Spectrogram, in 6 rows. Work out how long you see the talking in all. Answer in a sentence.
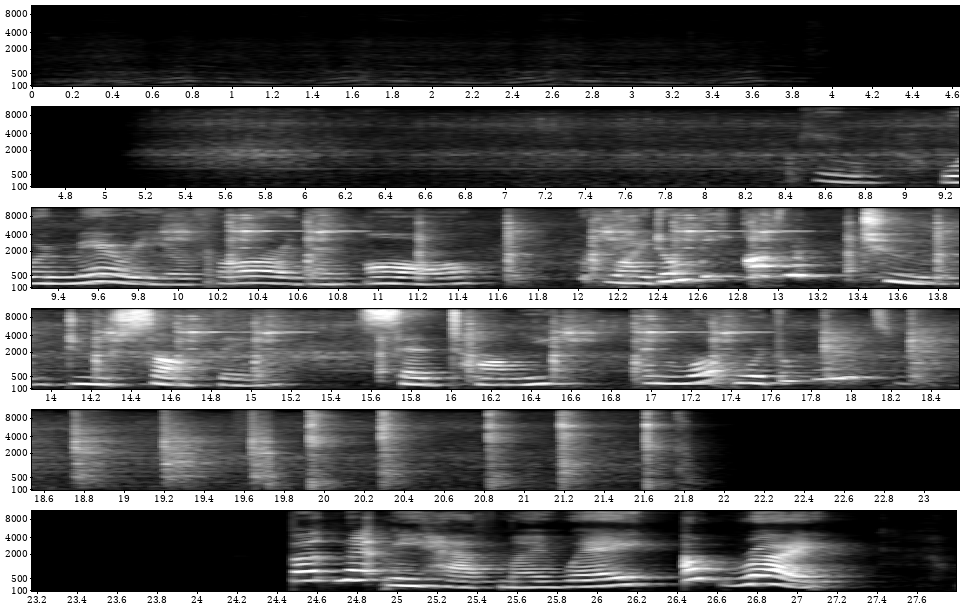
You can hear the talking for 13 seconds altogether.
